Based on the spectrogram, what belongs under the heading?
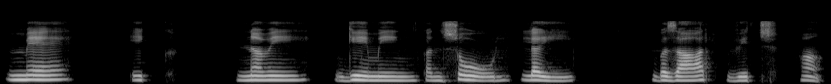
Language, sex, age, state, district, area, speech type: Punjabi, female, 45-60, Punjab, Fazilka, rural, read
